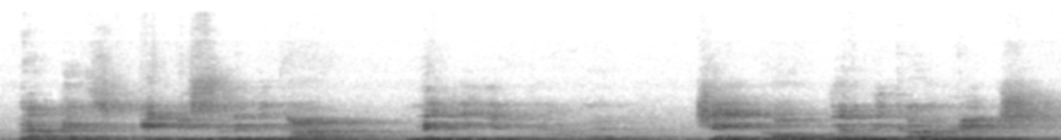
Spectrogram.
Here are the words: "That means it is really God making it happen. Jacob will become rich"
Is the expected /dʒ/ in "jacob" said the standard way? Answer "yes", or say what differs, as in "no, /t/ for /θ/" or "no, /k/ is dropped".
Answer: yes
